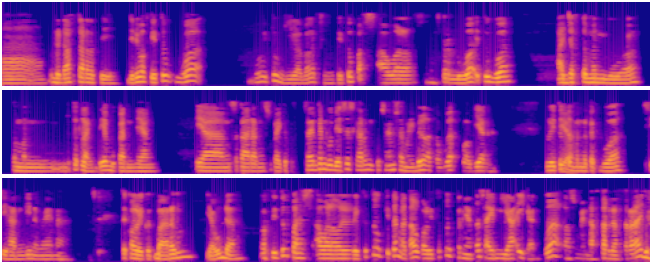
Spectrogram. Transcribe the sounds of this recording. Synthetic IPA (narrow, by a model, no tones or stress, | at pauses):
ɔudahdaft̪art̪apid͡ʒadiwak̚t̪uit̪uɡua | ɡuait̪uɡilabaŋət̪̚sɪwak̚t̪uit̪upasawalsəməst̪ərduait̪uɡua | ad͡ʒak̚t̪əmənɡua | t̪əməndəkət̪̚lahit̪ujabukanjaŋ | jaŋsəkaɾaŋsukaikʊt̪̚sajəmkanɡuabiasasə̥kaɾaŋikʊt̪̚sajamsamaibɪlat̪awŋɡuaklaɡiakan | loit̪ut̪əməndəkət̪̚ɡua | siɦandinəmanah | t̪ukaloikʊt̪̚baɾəŋ | jʔaudah | wak̚t̪uit̪upasawalawallik̪ut̪ʊhkit̪aŋɡaʔt̪aukaloit̪ut̪ʊht̪ərɲat̪asajəmijaʔikanɡualaŋsʊŋmɛndaft̪ardaft̪aɾad͡ʒa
